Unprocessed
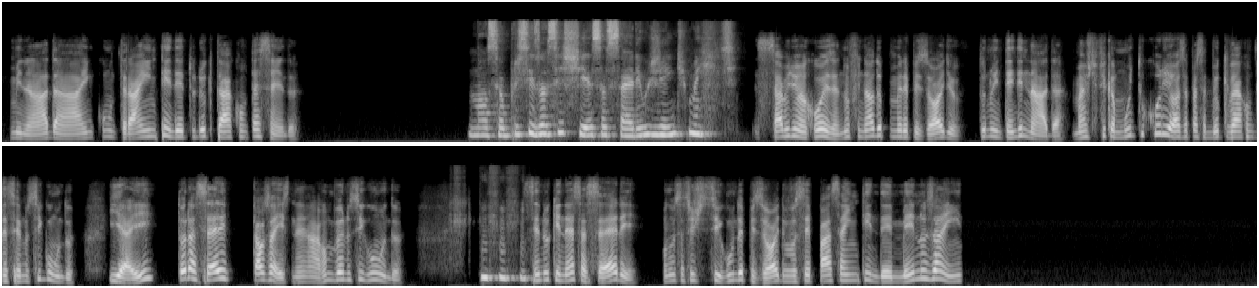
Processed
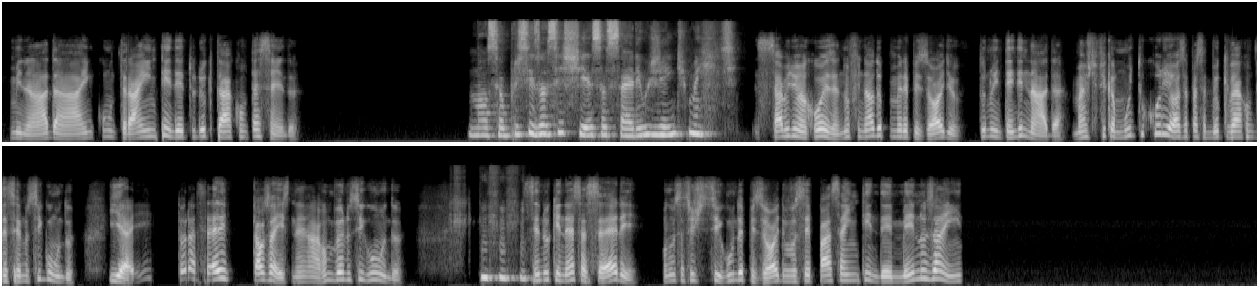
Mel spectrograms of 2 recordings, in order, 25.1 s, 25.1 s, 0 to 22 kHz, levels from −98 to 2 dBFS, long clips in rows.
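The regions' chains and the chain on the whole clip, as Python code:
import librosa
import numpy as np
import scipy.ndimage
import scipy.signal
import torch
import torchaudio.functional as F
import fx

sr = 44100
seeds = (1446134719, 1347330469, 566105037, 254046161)

y = fx.chain(x, sr, fx.lowpass(hz=2400.0, slope=12),
    fx.peak_eq(hz=260.0, db=-13.5, octaves=0.8),
    fx.level_steps(step_db=23), at=(13.81, 14.66))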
